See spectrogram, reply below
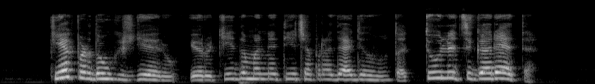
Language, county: Lithuanian, Vilnius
